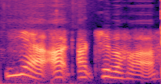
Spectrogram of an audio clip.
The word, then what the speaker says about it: Oktibbeha: It was like Okatawa County or something like that, or Oktibbeha. – Yeah, there you go.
